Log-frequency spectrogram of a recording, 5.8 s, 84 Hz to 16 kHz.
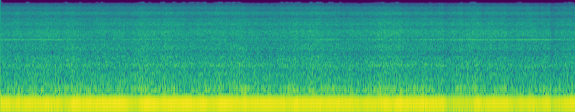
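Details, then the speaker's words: Electric boat with a 4-blade prop at about 39 mph, 3600 RPM, 168 A and 149 V: a steady deep drone and rumble through the hull; heavy hull vibration, suspected prop wash. "but I can just hear that there's a lot of vibration coming into the boat probably the prop wash is being hit up too much so uh yeah not quite what we're looking for here"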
